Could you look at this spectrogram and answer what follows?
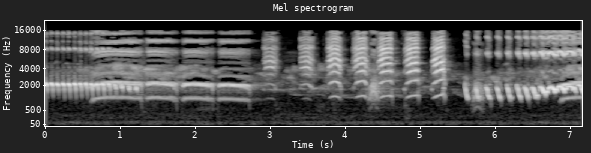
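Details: A female laughingthrush calls 'ro ro' to stimulate a male: a buzzy segmented rattle, then sharp harsh notes repeated roughly three per second, ending in a rising rapid chatter.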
